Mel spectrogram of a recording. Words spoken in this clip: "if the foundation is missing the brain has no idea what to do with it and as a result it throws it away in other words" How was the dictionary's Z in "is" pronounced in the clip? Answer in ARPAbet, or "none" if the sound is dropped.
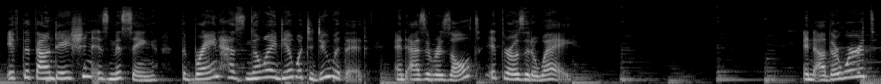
Z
